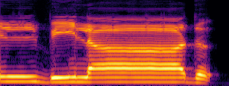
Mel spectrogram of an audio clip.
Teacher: جب رکیں گے دال کے اوپر قلقلہ کریں گے جو کہ سٹرونگ قلقلہ ہوگا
